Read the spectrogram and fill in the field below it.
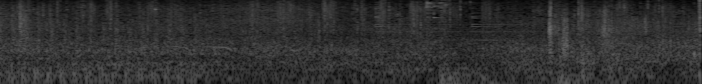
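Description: Footsteps crunch over rubble at a run.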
